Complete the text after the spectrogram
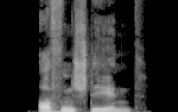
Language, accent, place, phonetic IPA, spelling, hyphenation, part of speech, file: German, Germany, Berlin, [ˈɔfn̩ˌʃteːənt], offenstehend, of‧fen‧ste‧hend, verb / adjective, De-offenstehend.ogg
- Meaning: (verb) present participle of offenstehen; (adjective) 1. being open, standing open 2. due, unsettled, outstanding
